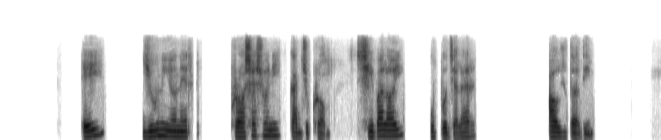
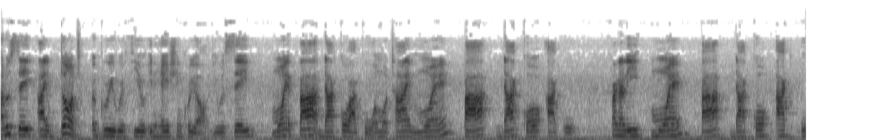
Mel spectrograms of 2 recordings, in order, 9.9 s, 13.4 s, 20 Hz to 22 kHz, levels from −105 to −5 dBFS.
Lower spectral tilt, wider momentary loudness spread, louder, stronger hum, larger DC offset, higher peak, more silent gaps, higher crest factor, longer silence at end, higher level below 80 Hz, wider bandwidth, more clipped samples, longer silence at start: about the same, -5.5 dB/octave vs -4.5 dB/octave; about the same, 13 LU vs 12 LU; first, -22 LUFS vs -27 LUFS; neither; neither; first, -2 dBFS vs -8 dBFS; first, 1.60-2.13 s, 2.90-2.94 s, 3.02-3.46 s, 4.30-4.35 s, 6.08-6.45 s, 6.56-6.60 s, 7.14-8.22 s vs none; about the same, 22 dB vs 20 dB; second, 1.05 s vs 1.3 s; second, -62 dBFS vs -46 dBFS; second, 7.6 kHz vs 12 kHz; neither; first, 1.2 s vs 0 s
